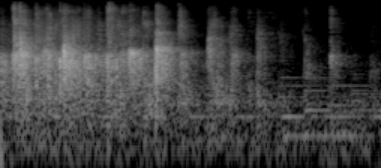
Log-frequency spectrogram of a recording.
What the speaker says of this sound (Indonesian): Tepuk tangan dulu buat kita hari ini,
